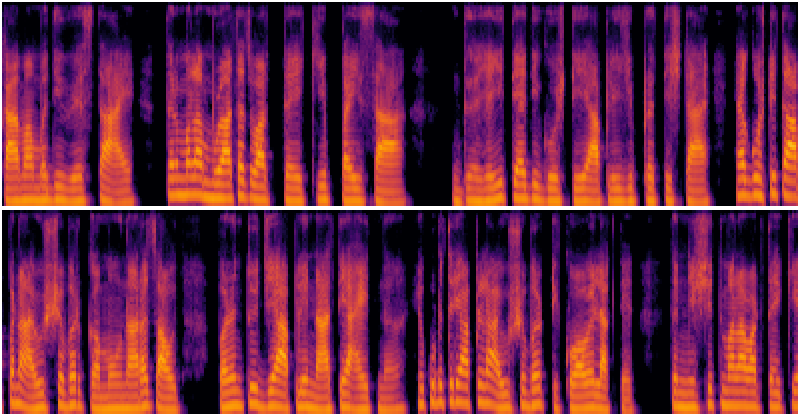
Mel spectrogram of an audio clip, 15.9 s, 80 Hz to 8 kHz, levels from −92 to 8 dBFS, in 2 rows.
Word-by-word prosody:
कामामध्ये 140 +1 +2
व्यस्त 135 +1 -5
आहे. 120 +2 +1 0.4
तर 195 - +1
मला 205 0 +4
मुळातच 165 0 +3
वाटतंय, 145 -2 0
की 150 - -5 0.2
पैसा, 135 -2 +1 0.8
द - - -14
इत्यादी 155 +3 -1
गोष्टी, 135 0 -2
आपली 135 +1 -3
जी 135 +1 -4
प्रतिष्ठा, 130 -2 -2
ह्या 130 +10 -3
गोष्टी 200 +1 -1
तर 195 - +5
आपण 185 +1 +4
आयुष्यभर 165 +3 +1
कमवणारच 140 +3 +1
आहोत. 130 -1 +4 0.4
परंतु 170 +4 +1
जे 165 +2 +2
आपले 155 +1 +4
नाते 135 0 +2
आहेत 130 -2 +2
नं, 125 0 -6 0.2
हे - - -2
कुठेतरी 205 +1 -2
आपल्याला 195 -1 +2
आयुष्यभर 155 +5 -1
टिकवावे 140 +1 +1
लागतात. 130 -3 -1 0.4
तर - - +1
निश्चित 155 +3 -2
मला 170 -1 +3
वाटतंय, 160 0 -1
की 170 - -3
145 Hz, 145 wpm, -18 LUFS, 135-170 Hz, 0.8 s, तर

